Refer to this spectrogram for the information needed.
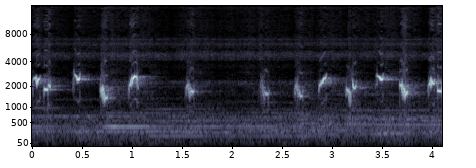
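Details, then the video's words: Sooty-headed bulbul in its long 'ropel' dawn song, a run of clear whistles, some dropping and some rising, in uneven bursts with brief gaps, over a low humming background. "kicau suara trucukan ropel panjang di waktu fajar"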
